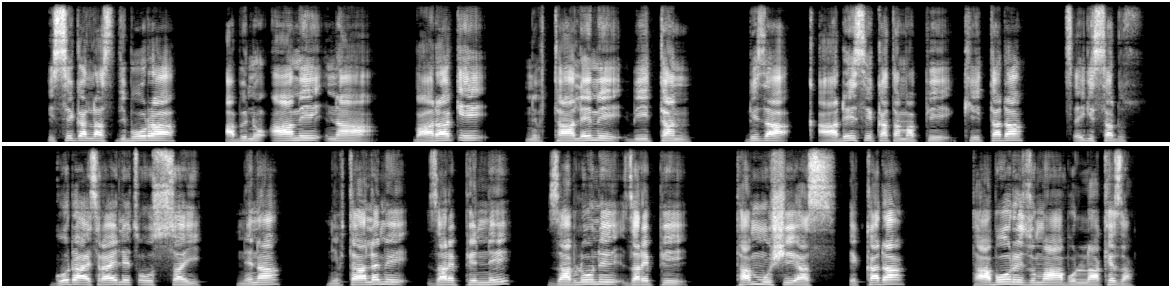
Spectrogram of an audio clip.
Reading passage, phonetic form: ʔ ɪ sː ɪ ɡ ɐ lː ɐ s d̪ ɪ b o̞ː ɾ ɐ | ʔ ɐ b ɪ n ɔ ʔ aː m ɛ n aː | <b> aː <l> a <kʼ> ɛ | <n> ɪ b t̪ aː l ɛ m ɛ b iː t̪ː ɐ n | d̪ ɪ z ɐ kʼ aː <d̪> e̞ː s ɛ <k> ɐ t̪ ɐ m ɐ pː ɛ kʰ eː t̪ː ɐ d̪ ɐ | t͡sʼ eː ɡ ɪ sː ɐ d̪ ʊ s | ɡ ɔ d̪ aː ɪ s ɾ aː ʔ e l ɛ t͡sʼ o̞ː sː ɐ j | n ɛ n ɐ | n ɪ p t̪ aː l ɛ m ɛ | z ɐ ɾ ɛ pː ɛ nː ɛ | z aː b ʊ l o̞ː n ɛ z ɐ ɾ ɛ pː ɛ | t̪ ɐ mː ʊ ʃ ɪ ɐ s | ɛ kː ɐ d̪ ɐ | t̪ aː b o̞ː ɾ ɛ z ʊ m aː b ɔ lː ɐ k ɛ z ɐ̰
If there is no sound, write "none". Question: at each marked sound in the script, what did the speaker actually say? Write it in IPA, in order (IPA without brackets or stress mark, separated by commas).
b, ɾ, kʼ, n, d̪, k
